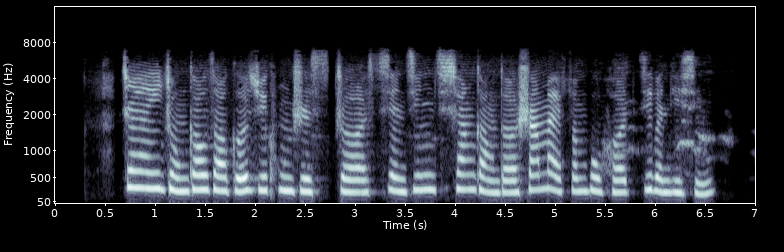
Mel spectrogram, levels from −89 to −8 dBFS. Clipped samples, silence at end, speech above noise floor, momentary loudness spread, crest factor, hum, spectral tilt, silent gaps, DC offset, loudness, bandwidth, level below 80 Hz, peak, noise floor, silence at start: under 0.1%; 0.4 s; 30 dB; 5 LU; 16 dB; none; -4 dB/octave; none; under 0.1%; -19 LUFS; 7.2 kHz; -68 dBFS; -4 dBFS; -49 dBFS; 0.45 s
